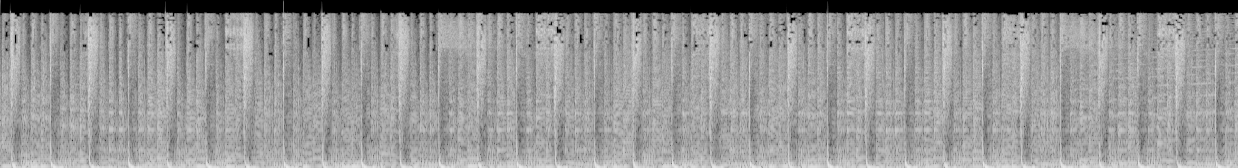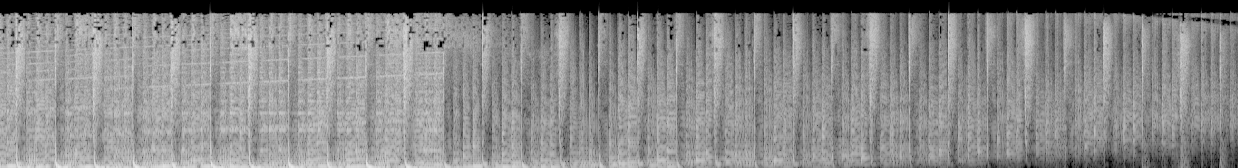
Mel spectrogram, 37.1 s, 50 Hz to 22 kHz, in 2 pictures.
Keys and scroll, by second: 21.6 shift+Page_Down.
